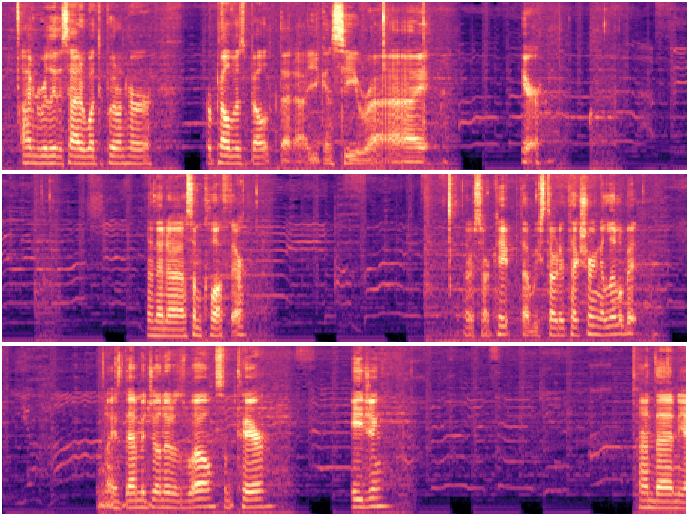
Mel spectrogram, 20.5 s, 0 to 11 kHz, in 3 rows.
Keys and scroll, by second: 7.0 F3, 9.3 space, 11.2 space.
